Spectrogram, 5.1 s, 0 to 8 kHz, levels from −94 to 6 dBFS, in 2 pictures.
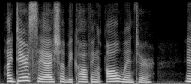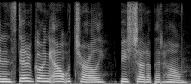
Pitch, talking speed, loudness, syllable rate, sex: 230 Hz, 245 wpm, -16 LUFS, 5.7 syllables/s, female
